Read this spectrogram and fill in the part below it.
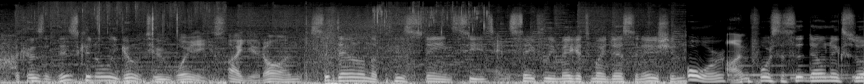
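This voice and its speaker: Music plays in the background. A man with a medium pitch talks at a fairly quick pace. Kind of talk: comedic gameplay voiceover narration. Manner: chaotic, joking.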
